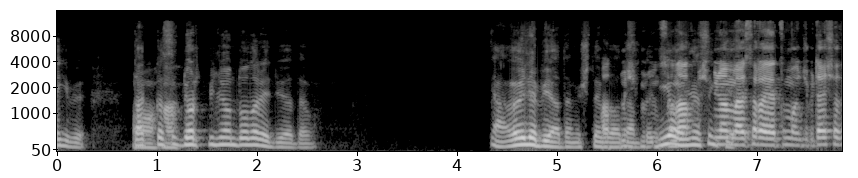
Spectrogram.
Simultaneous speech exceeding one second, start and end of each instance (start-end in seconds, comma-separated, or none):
5.4-6.8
